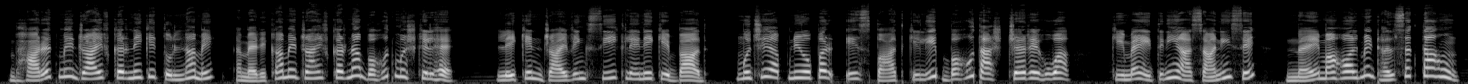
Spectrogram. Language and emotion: Hindi, surprised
